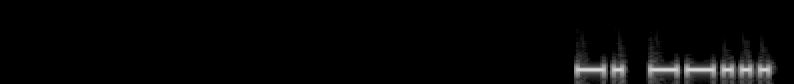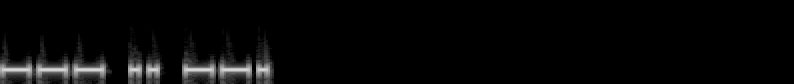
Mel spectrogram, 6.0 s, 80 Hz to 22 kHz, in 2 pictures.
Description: Morse code, heard as a keyed tone, about 36 wpm, 700 Hz. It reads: N7OIG
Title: USA Call Signs - 5 Characters - Repeated 3x - 35wpm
